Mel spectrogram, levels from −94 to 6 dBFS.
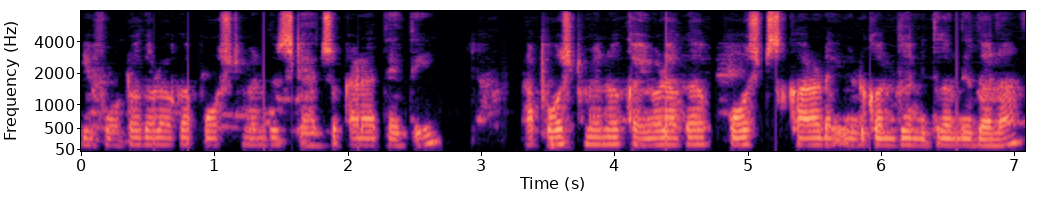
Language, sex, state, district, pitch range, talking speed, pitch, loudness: Kannada, male, Karnataka, Belgaum, 140-155 Hz, 135 wpm, 145 Hz, -19 LUFS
